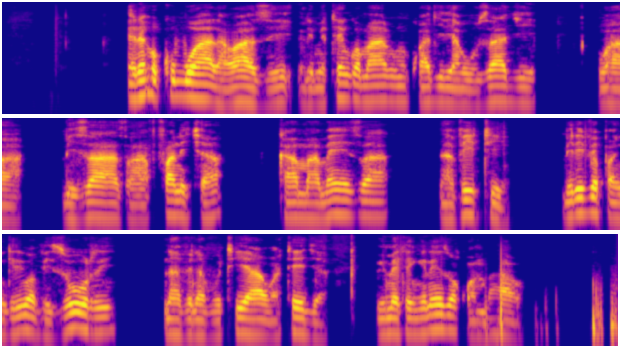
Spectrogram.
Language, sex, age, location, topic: Swahili, male, 18-24, Dar es Salaam, finance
